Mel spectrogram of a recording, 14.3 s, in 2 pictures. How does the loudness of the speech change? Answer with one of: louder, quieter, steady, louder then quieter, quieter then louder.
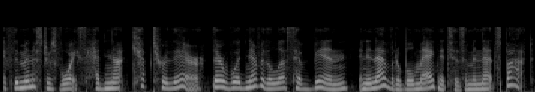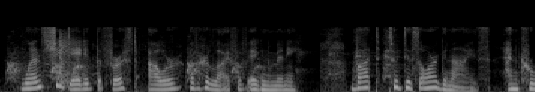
steady.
